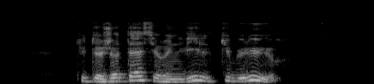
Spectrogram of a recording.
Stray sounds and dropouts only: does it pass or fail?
pass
